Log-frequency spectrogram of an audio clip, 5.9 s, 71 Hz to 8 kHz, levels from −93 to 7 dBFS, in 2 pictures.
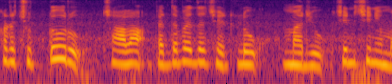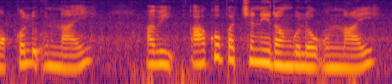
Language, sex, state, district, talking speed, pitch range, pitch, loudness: Telugu, female, Telangana, Hyderabad, 140 wpm, 210-250 Hz, 220 Hz, -17 LUFS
